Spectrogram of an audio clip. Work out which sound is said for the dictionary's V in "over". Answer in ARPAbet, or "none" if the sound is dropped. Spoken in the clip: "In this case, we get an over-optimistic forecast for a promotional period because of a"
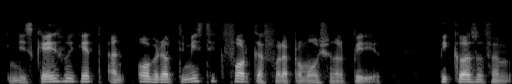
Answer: B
